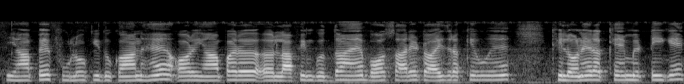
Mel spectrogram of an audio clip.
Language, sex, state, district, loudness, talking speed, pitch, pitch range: Hindi, female, Haryana, Jhajjar, -16 LUFS, 190 wpm, 200 Hz, 190-205 Hz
